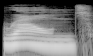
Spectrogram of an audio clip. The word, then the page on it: rounds: British English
